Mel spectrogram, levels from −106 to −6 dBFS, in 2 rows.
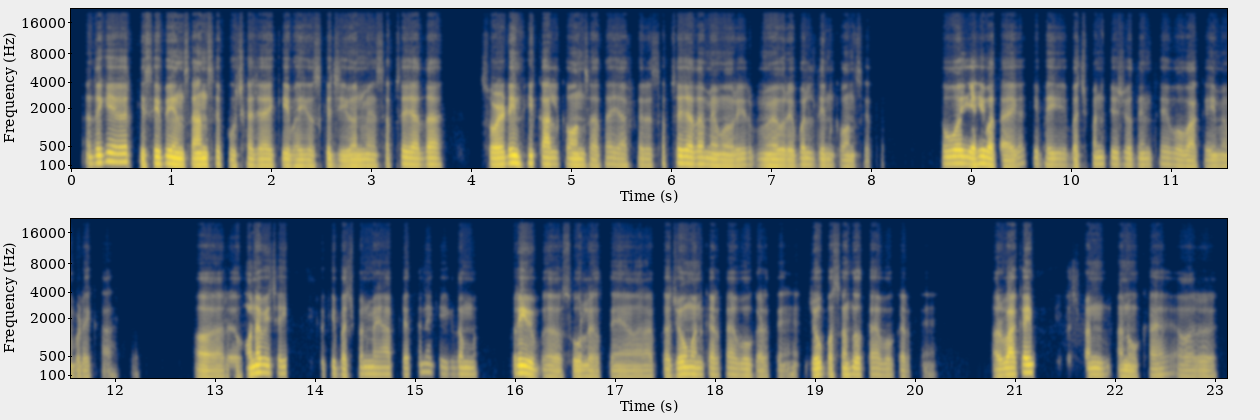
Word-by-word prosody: अ, - - -4
देखिए 150 +5 +5
अगर 165 - +5
किसी 130 - +4
भी 135 +1 +6
इंसान 115 -1 +7
से 125 - -5
पूछा 105 +1 -5
जाए 110 0 0
कि 110 +2 -1
भई 100 0 -2
उसके 105 +3 -4
जीवन 100 +1 -1
में 105 -1 -1
सबसे 110 +4 -5
ज़्यादा 120 0 +1 0.4
स्वर्णिम 125 +5 +8
ही 140 - +3
काल 125 -1 +3
कौन-सा 110 -3 -1
था - - -6
या 110 -2 -5
फिर 110 +1 -8
सबसे 140 +7 -2
ज़्यादा 125 -2 +4
मेमोरियल 105 -1 -1
मेमोरेबल 105 +1 -1
दिन 110 -1 -6
कौन 100 -1 -7
से - - -21
थे? - - -30 0.6
तो 130 - 0
वो 140 +1 +7
यही 135 0 +6
बताएगा 100 -1 +2
कि 135 -3 -11
भई 115 -1 -5
बचपन 100 +5 -6
के 120 -1 -7
जो 115 -1 -7
दिन 115 0 -8
थे 125 - -8
वो 110 -4 -6
वाक़ई 100 +1 -5
में 100 0 -6
बड़े 95 -1 -9
ख़ास 100 - -23 0.2
थे - - -32 0.6
और 95 0 -3 0.2
होना 135 +5 +7
भी 150 -1 +2
चाहिए, 135 -2 -6
क्योंकि - - -16
बचपन 125 - -8
में 130 -1 -4
आप 125 0 -7
कहते 115 0 -12
हैं - - -11
ना 165 - -10
कि 140 -4 -17
एकदम 120 0 -7 0.4
फ्री 145 -2 +9
ब 100 -3 -7
सोल 95 0 -4
होते 95 0 -10
हैं 95 0 -8
और 95 0 -10
आपका 95 +3 -9
जो 120 +4 +2
मन 125 -1 +1
करता 120 0 -8
है 120 - -5
वो 110 -1 -5
करते 95 0 -13
हैं, 105 +3 -17
जो 110 +1 +4
पसंद 115 0 -4
होता 115 0 -3
है 115 - -6
वो 110 0 -10
करते 95 -2 -15
हैं। - - -27 0.6
और 105 - -1
वाक़ई 120 +5 +6
में 155 - +4 0.3
बचपन 120 -1 -5 0.2
अनोखा 100 +2 -7
है 115 +3 -12
और 95 -2 -11
110 Hz, 230 wpm, -21 LUFS, 100-125 Hz, 0.6 s, फ्री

